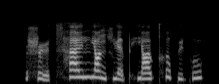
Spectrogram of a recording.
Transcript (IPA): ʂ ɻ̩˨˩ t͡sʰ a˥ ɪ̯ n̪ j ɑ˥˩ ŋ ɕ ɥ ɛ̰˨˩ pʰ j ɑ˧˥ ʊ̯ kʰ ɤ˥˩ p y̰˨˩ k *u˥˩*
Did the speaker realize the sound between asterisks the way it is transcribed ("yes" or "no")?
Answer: no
